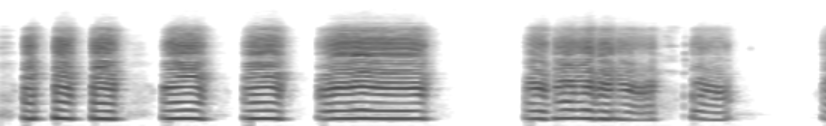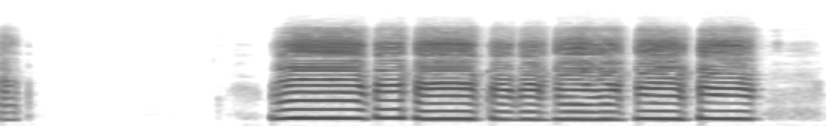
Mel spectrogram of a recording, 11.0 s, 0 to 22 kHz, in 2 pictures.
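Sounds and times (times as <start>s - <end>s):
kazoo notes: 0.0s - 5.8s, 7.0s - 11.0s.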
